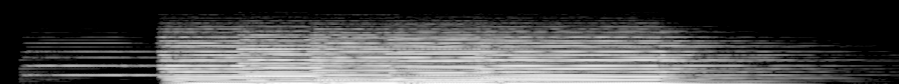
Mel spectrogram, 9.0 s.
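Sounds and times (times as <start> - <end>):
pipe organ amen: 1.6 - 8.0.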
